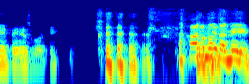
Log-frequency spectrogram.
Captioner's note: laughing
